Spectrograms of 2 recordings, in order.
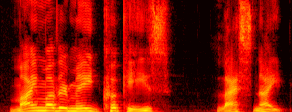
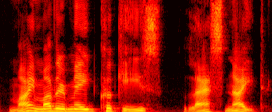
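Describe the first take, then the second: First: It is read slowly with a break after cookies. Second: It is read smoothly without a clear break.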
